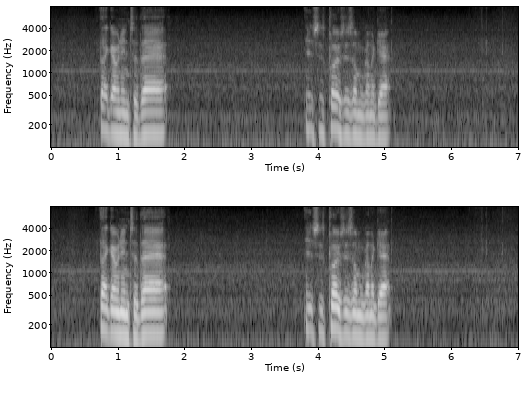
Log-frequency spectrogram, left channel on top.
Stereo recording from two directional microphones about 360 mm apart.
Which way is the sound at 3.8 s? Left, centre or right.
Right.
